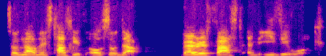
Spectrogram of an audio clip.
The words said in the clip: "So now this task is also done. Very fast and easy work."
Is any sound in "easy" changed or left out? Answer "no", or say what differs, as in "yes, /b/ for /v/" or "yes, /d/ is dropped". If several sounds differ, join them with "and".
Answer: no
